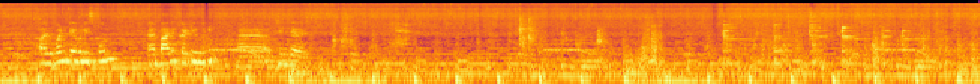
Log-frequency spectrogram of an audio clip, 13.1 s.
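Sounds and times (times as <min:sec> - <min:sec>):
garlic sizzling in oil: 0:00.0 - 0:13.0.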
